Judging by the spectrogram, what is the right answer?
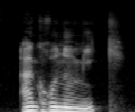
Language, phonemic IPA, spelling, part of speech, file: French, /a.ɡʁɔ.nɔ.mik/, agronomique, adjective, Fr-agronomique.ogg
- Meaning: agronomic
